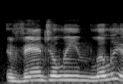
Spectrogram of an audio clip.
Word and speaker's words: Evangeline Lilly: And Evangeline Lilly, is that how you say her name? – Yeah.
